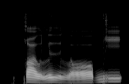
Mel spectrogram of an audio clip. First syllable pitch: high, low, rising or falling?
falling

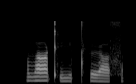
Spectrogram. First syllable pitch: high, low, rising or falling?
high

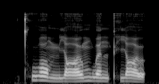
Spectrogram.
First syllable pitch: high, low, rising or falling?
falling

